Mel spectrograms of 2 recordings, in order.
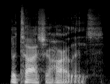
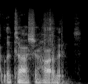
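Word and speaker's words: Latasha Harlins: right I don't want to keep saying her name wrong Tasha yeah it's Latasha Latasha Harland yeah Latasha Harland and I went and looked and essentially what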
